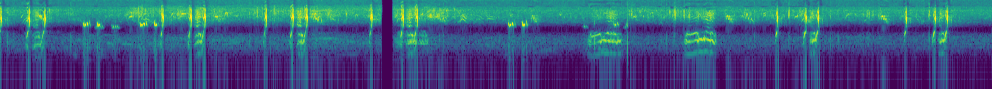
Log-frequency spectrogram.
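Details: Common quail calling, listed locally as batair and maadi batair; busy sequence of sharp ticking notes in loose groups with two rasping broad bursts mid-way, continuous hiss in the background.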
